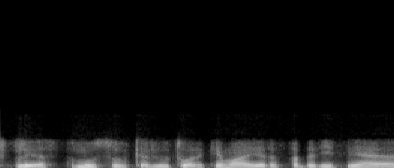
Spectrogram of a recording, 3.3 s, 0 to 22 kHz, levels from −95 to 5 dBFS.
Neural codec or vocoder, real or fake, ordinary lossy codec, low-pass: codec, 24 kHz, 0.5 kbps, DualCodec; fake; Opus, 64 kbps; 7.2 kHz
